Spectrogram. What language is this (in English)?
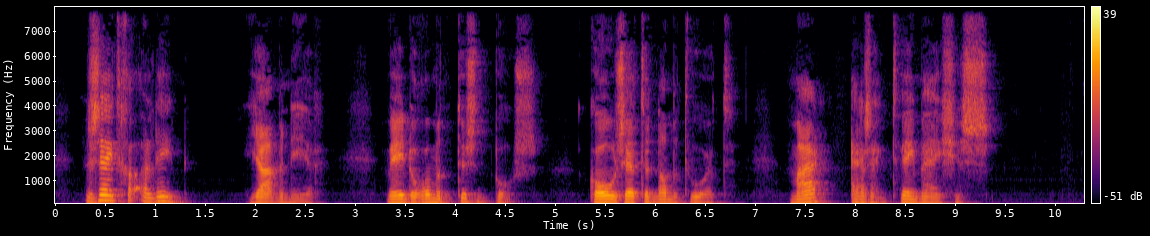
Dutch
